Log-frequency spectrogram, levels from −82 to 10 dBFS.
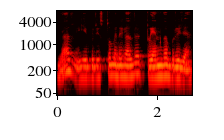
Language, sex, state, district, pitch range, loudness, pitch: Hindi, male, Uttar Pradesh, Jyotiba Phule Nagar, 130-145 Hz, -39 LUFS, 130 Hz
